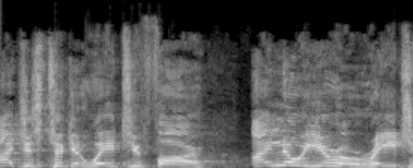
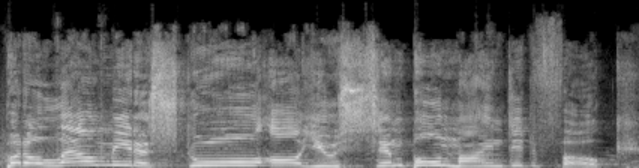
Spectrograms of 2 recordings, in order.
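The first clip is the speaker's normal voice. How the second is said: usual speaking voice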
